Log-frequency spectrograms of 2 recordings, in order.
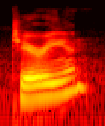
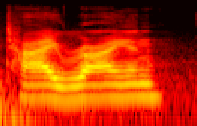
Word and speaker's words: Tyrion: Tyrion? – Tyrion? – Tyrion. – Okay. Tyrion? – What, were you like being Ty Ryan? – Yeah, there's y'all yeah, pronounce it some different way.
